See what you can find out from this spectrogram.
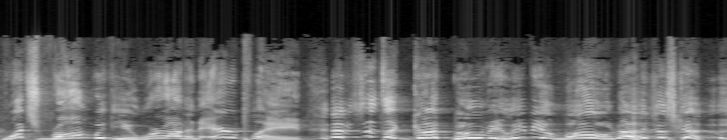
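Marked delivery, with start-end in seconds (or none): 0.0-2.3 high, amused, laughing, teasing voice. Retelling his wife's reaction to him crying at a movie on a plane, imitating her laughing at him. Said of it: "My wife's laughing at me like".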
